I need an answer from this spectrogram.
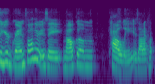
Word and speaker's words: Cowley: Um, so your grandfather is a Malcolm Cowi. Is that pronouncing it correctly?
